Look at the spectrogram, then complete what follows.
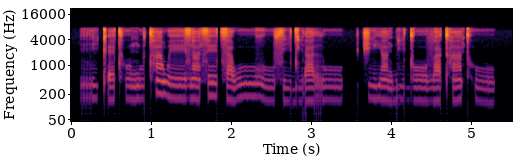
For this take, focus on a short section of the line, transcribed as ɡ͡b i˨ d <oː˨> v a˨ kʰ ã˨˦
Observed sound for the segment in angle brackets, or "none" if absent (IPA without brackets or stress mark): oː˨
